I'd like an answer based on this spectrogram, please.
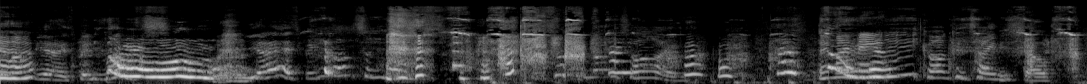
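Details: Siberian Husky Key, on his 7th birthday, April 2nd, reunited indoors with best friend Sherpa after three months apart; wavering, rising-and-falling whines and yodel-like howls in two long bursts, overlapped by excited human speech and laughter.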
